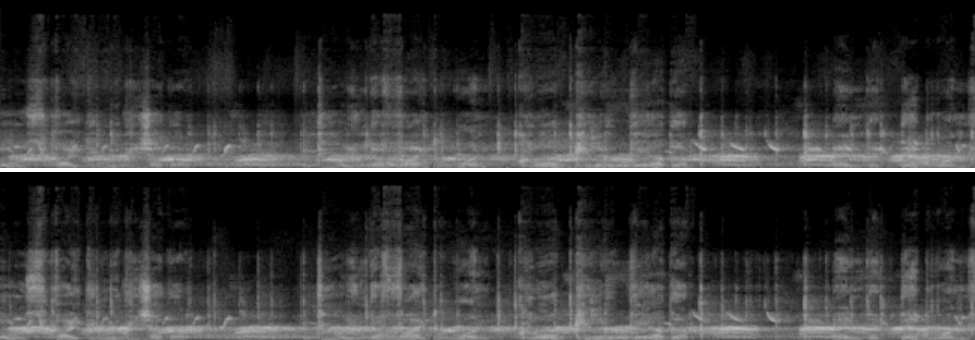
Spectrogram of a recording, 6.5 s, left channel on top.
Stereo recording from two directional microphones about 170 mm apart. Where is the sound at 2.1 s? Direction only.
20° right (ahead or behind).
